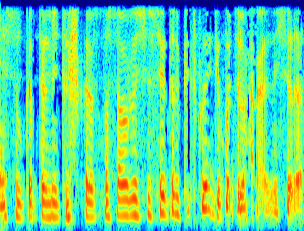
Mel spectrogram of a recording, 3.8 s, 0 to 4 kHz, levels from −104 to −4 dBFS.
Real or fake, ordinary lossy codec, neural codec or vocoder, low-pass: fake; AAC, 24 kbps; autoencoder, 44.1 kHz, a latent of 192 numbers a frame, MeloTTS; 3.6 kHz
